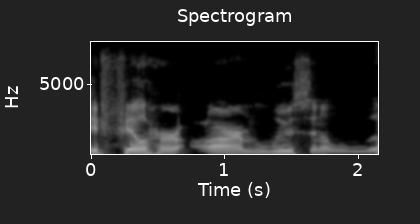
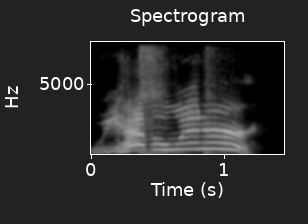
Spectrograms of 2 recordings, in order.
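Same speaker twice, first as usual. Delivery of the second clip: shrill, very high, loud goblin voice; 7 dB louder than usual. As the game's narrator, voicing the goblin after an arm-wrestling match: goblin voice. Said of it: "the goblin goes".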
